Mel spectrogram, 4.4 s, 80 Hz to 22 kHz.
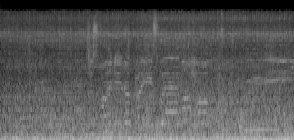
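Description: Lada VAZ-2105's carburetted four-cylinder engine running steadily as the car drives slowly, a low even engine sound.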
